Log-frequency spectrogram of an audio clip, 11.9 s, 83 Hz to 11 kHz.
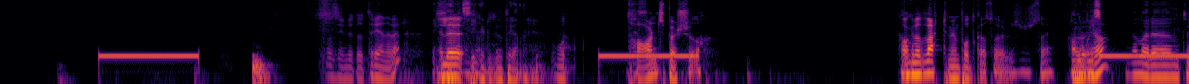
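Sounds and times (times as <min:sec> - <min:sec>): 
telephone ringing tone while placing a call: 0:01.0 - 0:02.0, 0:06.0 - 0:06.9, 0:10.9 - 0:11.8
speech: 0:02.5 - 0:07.2, 0:09.0 - 0:11.8.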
